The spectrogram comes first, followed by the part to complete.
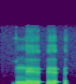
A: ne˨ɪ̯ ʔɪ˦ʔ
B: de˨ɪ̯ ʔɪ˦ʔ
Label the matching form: A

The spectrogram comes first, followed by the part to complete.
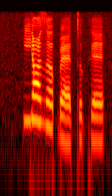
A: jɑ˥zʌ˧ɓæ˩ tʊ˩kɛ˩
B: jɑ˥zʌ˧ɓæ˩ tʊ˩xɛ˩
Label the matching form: A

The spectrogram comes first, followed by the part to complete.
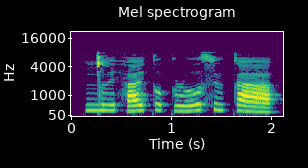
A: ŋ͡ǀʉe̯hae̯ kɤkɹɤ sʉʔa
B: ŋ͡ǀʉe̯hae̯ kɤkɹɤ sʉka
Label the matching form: B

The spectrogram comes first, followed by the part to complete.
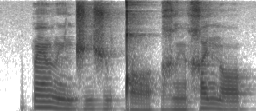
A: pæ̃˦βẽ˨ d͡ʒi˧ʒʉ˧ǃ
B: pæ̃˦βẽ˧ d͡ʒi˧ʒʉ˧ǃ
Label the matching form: B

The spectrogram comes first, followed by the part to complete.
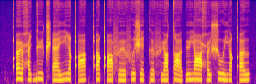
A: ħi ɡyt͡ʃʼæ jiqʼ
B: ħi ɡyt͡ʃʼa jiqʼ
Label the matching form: A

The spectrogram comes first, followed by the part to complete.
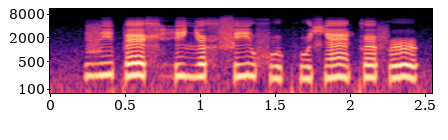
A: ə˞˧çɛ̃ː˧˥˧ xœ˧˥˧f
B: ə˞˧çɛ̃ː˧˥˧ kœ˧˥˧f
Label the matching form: B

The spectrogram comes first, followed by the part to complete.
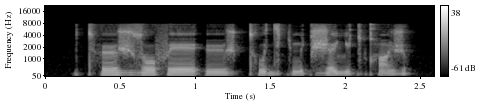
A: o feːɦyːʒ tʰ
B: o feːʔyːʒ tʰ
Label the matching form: B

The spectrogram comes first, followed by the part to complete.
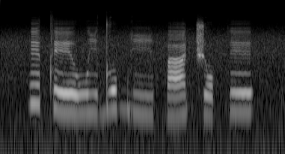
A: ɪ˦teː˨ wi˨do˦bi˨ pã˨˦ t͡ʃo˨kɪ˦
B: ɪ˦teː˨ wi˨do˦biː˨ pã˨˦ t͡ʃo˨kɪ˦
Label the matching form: B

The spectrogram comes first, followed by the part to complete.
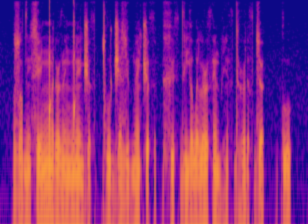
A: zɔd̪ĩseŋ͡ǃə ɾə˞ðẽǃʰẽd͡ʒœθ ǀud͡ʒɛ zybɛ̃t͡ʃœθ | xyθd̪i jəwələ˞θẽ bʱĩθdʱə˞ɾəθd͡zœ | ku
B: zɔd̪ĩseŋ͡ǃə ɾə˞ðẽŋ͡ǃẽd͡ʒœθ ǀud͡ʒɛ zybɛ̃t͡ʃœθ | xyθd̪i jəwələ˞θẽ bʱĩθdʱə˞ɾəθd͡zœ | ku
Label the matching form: B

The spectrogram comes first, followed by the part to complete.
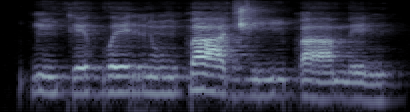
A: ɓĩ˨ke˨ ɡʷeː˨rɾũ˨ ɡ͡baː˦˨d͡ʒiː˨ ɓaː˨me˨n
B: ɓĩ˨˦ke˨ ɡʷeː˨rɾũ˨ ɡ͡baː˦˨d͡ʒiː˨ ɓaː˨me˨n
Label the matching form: A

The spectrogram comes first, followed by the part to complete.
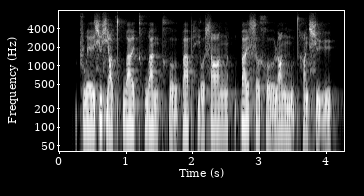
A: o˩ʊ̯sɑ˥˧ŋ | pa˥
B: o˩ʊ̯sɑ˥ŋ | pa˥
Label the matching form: B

